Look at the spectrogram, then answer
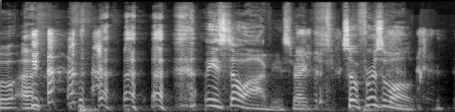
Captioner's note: laugh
